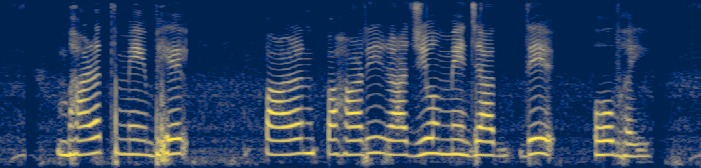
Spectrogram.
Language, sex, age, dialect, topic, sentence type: Magahi, female, 46-50, Central/Standard, agriculture, statement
